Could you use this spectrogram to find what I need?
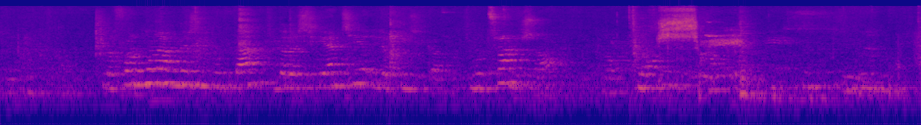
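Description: A boy speaks clearly in a small room.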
